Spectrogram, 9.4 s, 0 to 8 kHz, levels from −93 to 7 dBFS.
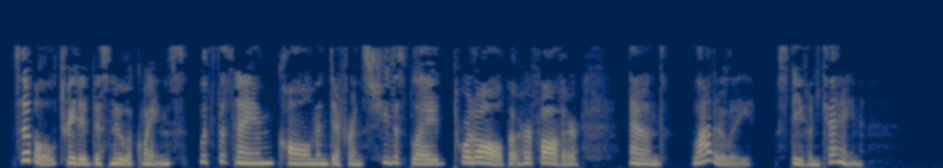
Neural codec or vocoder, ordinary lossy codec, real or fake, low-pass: autoencoder, 48 kHz, 128 numbers a frame, DAC-VAE, trained on Japanese speech; MP3, 24 kbps; fake; 7.2 kHz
